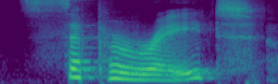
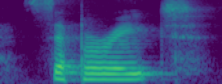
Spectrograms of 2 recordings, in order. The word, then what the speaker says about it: separate: of woman now let's take the suffix ATE which is actually pronounced different for adjectives and verbs. So take for example separate. As you can hear it's it's an AHT sound however the verb separate we use an 'eight' sound so as you can see the pronunciation is quite different at separate if it's an adjective separate if it's a verb just to confuse you even more.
